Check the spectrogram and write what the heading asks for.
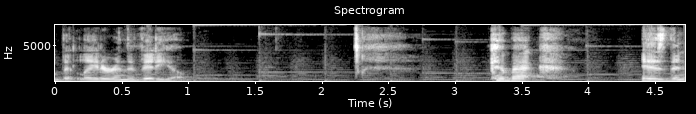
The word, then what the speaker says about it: Quebec: in the province of Quebec yes it's Quebec not Quebec as many Americans say as I said for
